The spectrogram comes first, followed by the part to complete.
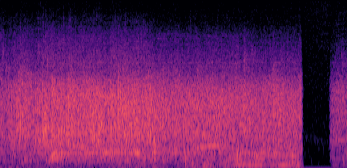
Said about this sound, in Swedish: En stor applåd!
